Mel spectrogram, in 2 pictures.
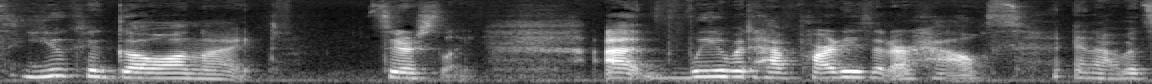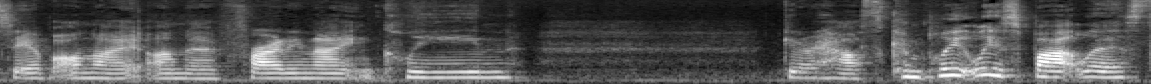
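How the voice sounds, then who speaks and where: Slightly tipsy, a female vlogger in her forties chats with her at-home audience, laughing often and downplaying herself in a chatty way. She has a mid-range, slightly bright voice with vocal fry.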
